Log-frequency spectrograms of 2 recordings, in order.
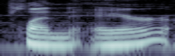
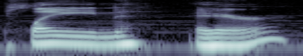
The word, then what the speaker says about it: plein air: term for painting outside the French pronounce it Plein Air others pronounce it plain air but no matter how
